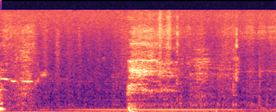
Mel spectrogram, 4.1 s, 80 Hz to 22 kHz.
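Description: Handling noise from 19 mm plastic irrigation pipe fittings being pushed together: one short rustling knock about two seconds in, over a steady low hum.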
